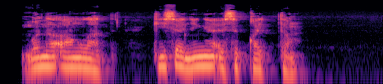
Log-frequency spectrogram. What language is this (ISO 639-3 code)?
bak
